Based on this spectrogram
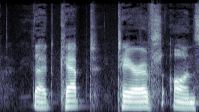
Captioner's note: speaking French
